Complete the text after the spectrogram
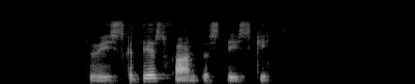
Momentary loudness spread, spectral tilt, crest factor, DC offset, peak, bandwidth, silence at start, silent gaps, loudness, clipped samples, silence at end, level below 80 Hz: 12 LU; -4 dB/octave; 24 dB; under 0.1%; -8 dBFS; 8.2 kHz; 0.9 s; none; -29 LUFS; under 0.1%; 1.45 s; -70 dBFS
